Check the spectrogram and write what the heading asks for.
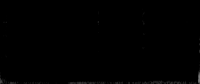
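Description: Faint, soft scrapes of a small craft knife shaving wood from a pencil point, a few short ticks spread over the two seconds. The knife is evening up a point that a sharpener left lopsided.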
